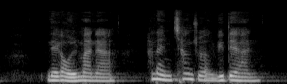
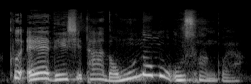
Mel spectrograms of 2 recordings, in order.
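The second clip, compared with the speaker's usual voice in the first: usual speaking voice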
